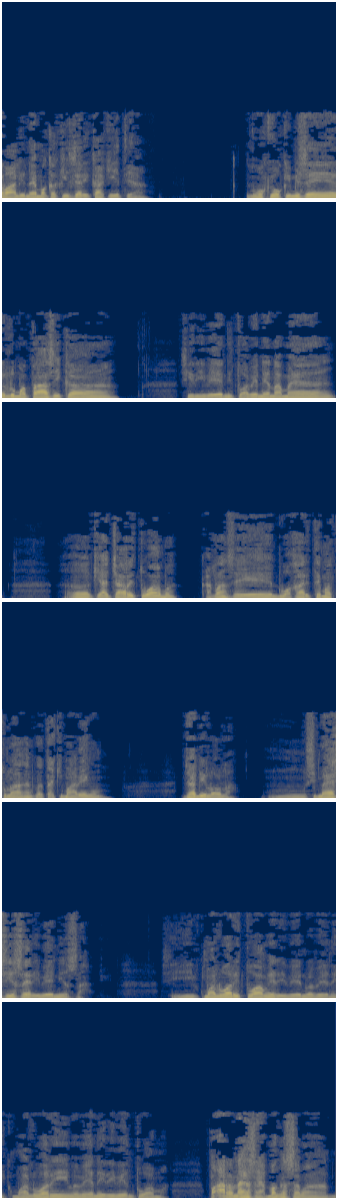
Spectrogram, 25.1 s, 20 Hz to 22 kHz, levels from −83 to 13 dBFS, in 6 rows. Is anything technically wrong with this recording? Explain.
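Yes. All the way through the speech there's a hard ceiling at about 9.7 kHz, and the artefacts don't sound like a single encoder. It's likely transcoding between lossy codecs: an older WMA encode at 48 kbit/s, then a low-bitrate AAC-LC pass over it at 32 kbit/s. The second encoder wastes its bits on the first one's damage and adds its own, so you hear both layers of artefacts together, with the dullness of that low cut-off.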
